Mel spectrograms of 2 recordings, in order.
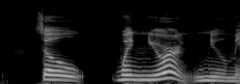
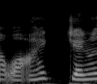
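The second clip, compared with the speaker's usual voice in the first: ordinary talk, nothing marked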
